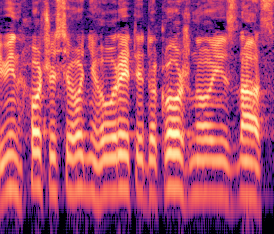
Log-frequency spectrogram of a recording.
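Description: Here a man speaks in a high voice with a bright, sharp tone. His pace is moderate and his intonation monotone and flat. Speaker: church member leading prayer. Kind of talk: prayer. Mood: earnest, devotional. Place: church. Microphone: podium.

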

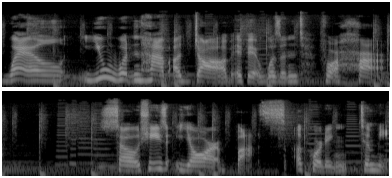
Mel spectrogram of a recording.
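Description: A put-on character voice unfolds at a very slow pace. Clear music plays in the background. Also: woman, fairly high pitch for a woman. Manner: groggy, irritable, sarcastic; teasing, mocking.

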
